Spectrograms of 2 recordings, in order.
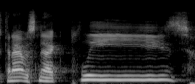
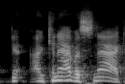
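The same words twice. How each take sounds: First: Put-on long high wheedling "please?" like a little girl; sweet pleading please. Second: Said in the usual way. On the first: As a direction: stretch "please?" up high and sweet to get the snack. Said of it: "she adds the extra oomph on this". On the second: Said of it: "Instead of just saying please".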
